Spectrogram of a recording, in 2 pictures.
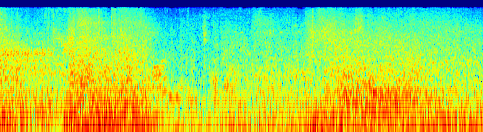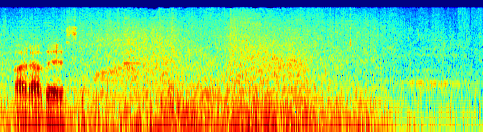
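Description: Energy blasts crackle and roar.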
